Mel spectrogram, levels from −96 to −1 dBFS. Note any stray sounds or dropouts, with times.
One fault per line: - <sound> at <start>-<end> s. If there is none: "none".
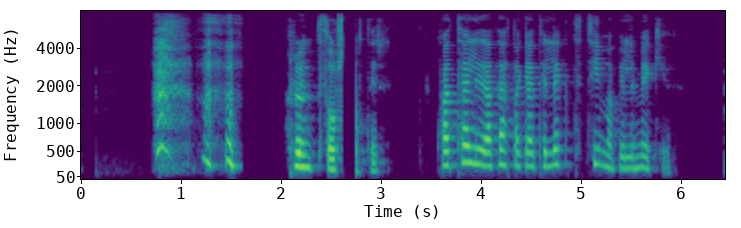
- laugh at 0.7-1.6 s
- dropout at 2.6-2.8 s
